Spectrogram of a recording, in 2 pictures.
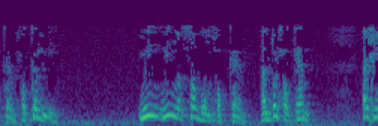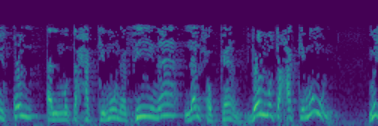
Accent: Egypt; للاسف انا مكسوف وانا قاعد ان انا ابقى مصري

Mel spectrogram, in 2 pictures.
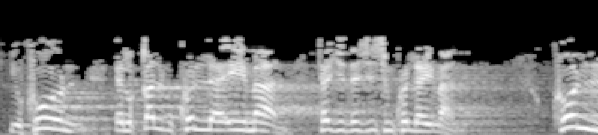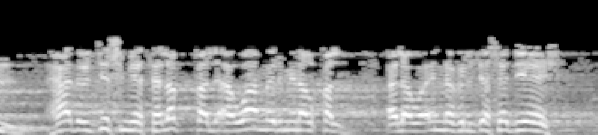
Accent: Abha, Asir, Saudi Arabia; لو الإيمان عندنا في أبها أبيض

